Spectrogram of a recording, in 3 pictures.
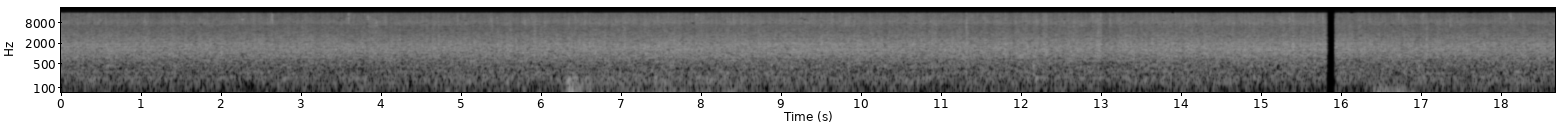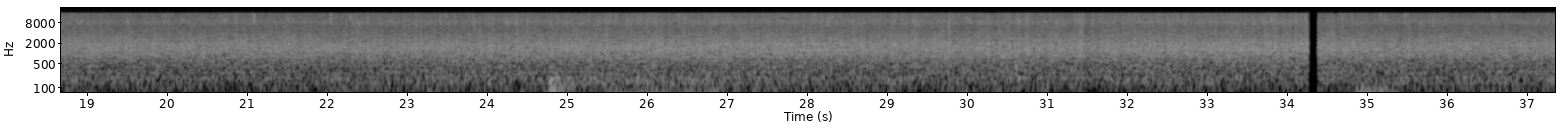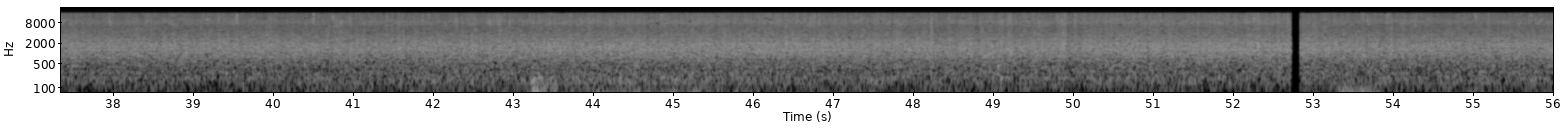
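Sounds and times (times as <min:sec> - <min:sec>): steady rainfall: 0:00.0 - 0:56.0.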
